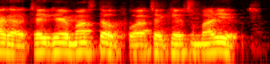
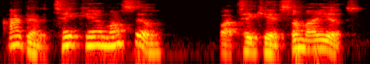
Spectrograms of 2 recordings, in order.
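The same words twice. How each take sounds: First: It is said in his normal voice. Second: It is said imitating the people described.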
